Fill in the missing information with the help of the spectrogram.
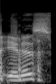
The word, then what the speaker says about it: Innes: It's just like Guinness the beer, minus the G. – Well, all right. Laura Innes from The Dreamer and Paper Wings Podcast.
